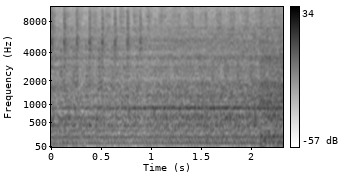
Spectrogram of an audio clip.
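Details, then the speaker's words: Gas Hyundai Accent, 127,000 km, fresh oil change, timing belt likely due: sharp diesel-like rattly ticking clatter from the top end at cold idle; it sounds normal once warmed up, cause not identified. "But if I fix the car, whoever I sell it to, it really can't sound like a diesel engine every day when it's a gas motor."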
